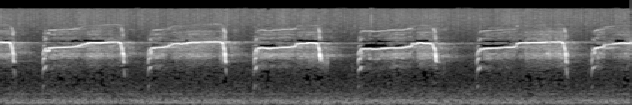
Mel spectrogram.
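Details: Eaglet at a Sauces Canyon nest squeeing at its mother after she brings food, until she leaves: long, thin, high whistled squees, each ending in a sharp downward flick, repeated about once a second over steady background hiss.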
